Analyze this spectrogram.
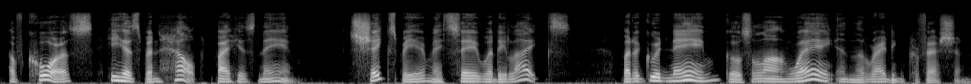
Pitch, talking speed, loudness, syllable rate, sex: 140 Hz, 165 wpm, -20 LUFS, 4.2 syllables/s, female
